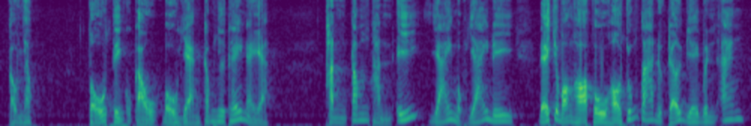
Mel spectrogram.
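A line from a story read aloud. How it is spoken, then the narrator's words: Whisper. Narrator (Vietnamese): Minh Thúc thì thào nói với Cổ Thái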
